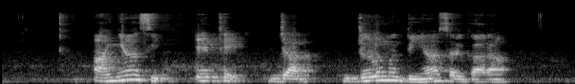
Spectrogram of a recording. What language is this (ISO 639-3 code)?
pan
